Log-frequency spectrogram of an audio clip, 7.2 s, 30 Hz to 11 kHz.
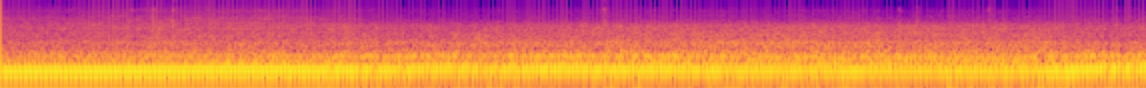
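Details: Chevy 4.3 V6: a deep, lumpy rumble with an uneven beat and no steady rhythm; the engine stumbles like a misfiring cylinder.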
